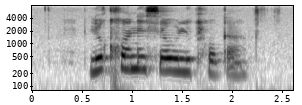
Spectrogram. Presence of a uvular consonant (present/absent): present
